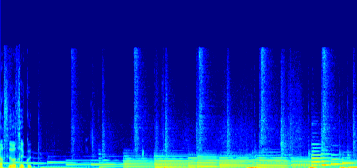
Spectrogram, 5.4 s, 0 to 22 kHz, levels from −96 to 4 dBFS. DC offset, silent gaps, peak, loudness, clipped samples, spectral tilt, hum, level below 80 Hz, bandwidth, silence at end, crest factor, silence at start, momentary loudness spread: under 0.1%; none; -18 dBFS; -37 LUFS; under 0.1%; -8 dB/octave; none; -42 dBFS; 16 kHz; 0 s; 18 dB; 0 s; 17 LU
